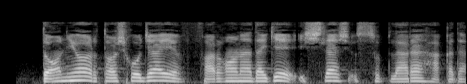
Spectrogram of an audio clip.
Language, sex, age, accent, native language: Uzbek, male, 18-24, Jizzax, Uzbek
